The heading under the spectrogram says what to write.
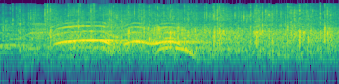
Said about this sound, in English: So welcome, welcome, online people. Give them a clap.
